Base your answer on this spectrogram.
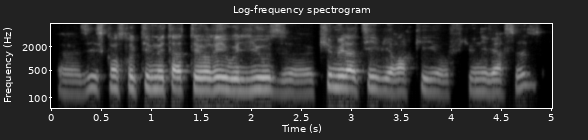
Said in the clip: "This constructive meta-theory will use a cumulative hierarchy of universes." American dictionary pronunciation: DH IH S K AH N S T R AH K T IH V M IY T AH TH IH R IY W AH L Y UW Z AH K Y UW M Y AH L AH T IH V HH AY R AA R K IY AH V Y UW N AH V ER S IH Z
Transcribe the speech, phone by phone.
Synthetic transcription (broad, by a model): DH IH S K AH S T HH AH K T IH V M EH T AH T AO R IY W AH L Y UW Z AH K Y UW M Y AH L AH T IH V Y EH R AA R K IY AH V Y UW N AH V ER S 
